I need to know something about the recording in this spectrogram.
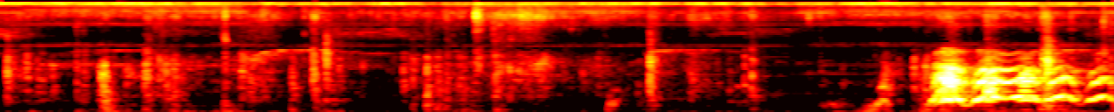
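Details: Long-eared goat kept as village livestock at Tasik Malaya, with a loud wavering bleat near the end after a stretch of clicks, rustling and background noise.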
